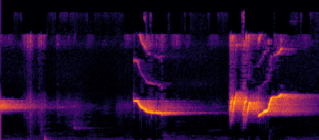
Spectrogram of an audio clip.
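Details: Short burst of gacor sunbird song for luring and tutoring: one long thin whistle sliding down, then a buzzy, wavering phrase ending on a high level note, after a faint click.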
